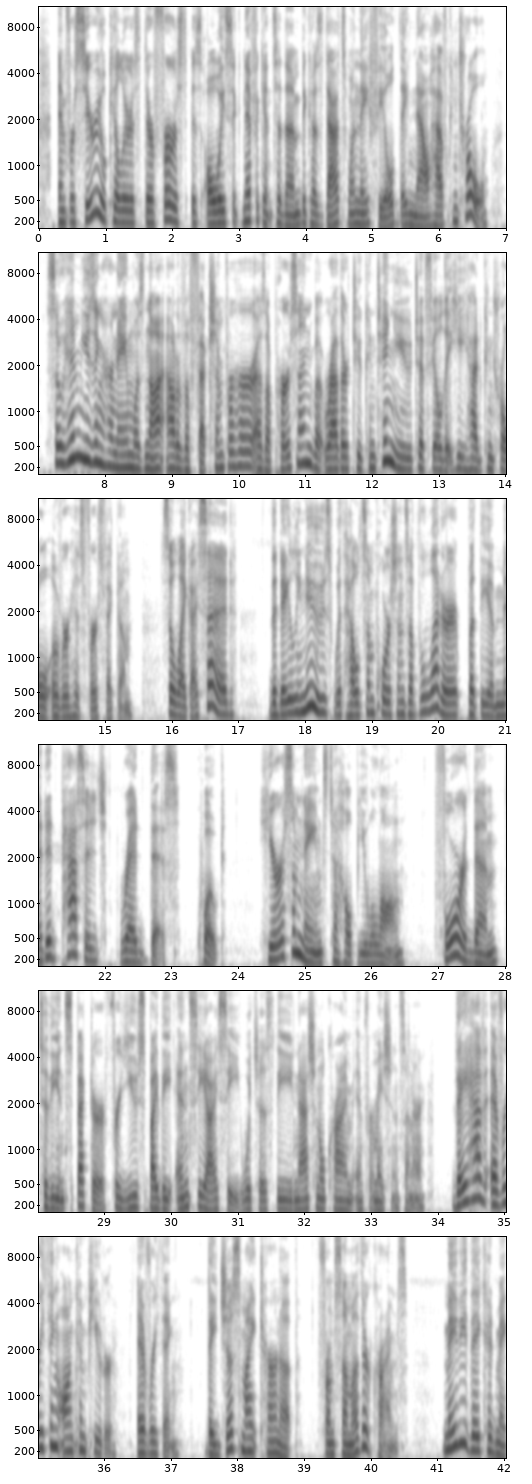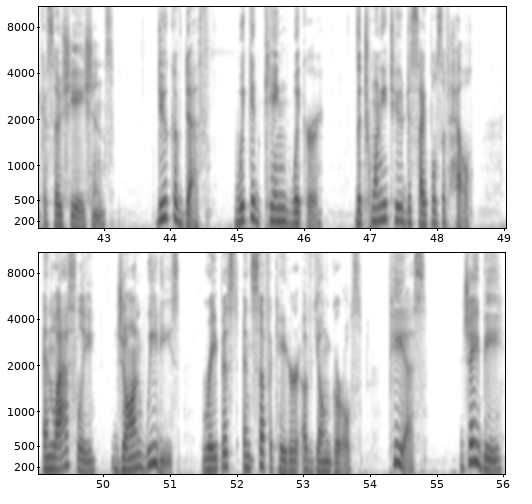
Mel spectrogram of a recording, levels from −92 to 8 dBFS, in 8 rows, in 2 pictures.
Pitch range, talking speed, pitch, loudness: 145-195 Hz, 145 wpm, 170 Hz, -30 LUFS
